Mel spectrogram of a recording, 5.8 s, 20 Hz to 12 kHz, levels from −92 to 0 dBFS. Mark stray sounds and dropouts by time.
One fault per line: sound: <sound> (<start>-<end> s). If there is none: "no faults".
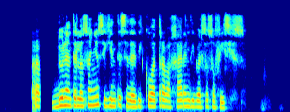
sound: laugh (0.6-0.8 s)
